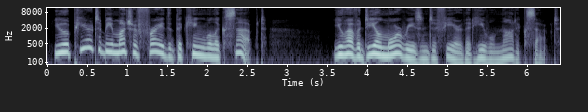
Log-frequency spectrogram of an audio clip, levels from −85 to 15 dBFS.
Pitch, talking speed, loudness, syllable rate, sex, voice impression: 180 Hz, 225 wpm, -18 LUFS, 5.3 syllables/s, female, feminine, middle-aged, tensed, hard, slightly muffled, slightly raspy, intellectual, calm, slightly lively, strict, sharp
